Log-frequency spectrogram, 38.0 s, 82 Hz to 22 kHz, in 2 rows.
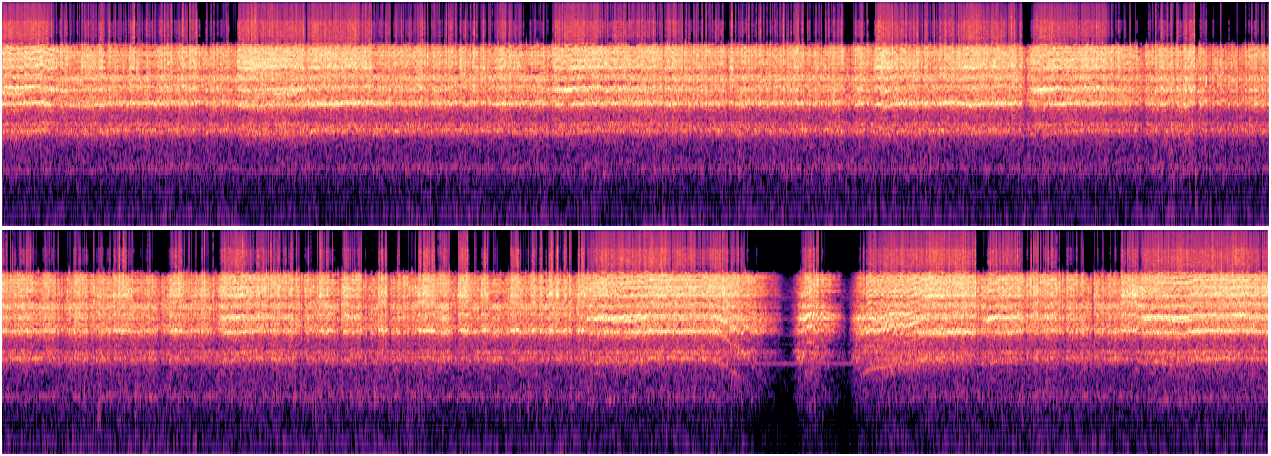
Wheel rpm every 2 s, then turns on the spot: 220, 230, 220, 240, 230, 230, 230, 230, 230, 230, 230, 230, 230, 230, 220, 40, 180, 230, 220.
30-32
